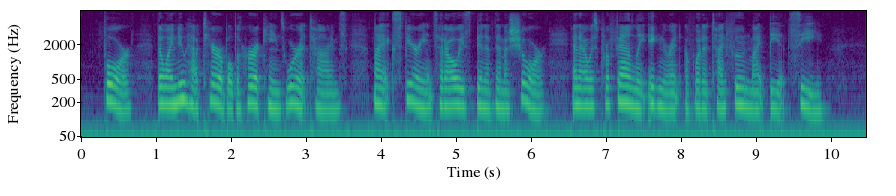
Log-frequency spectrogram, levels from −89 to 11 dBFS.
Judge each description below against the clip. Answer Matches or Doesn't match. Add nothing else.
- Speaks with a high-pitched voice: Doesn't match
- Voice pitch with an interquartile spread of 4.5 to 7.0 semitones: Doesn't match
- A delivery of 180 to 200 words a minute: Matches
